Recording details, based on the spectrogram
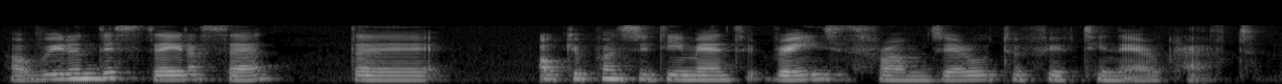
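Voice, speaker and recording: A woman's voice: on the low side, level tone, a little slow, bright, forceful tone, clean tone. A woman whose first language is Korean, presenting research results in English, reading carefully with small halts and restarts, on a slightly dull recording. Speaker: graduate student presenting research.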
